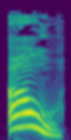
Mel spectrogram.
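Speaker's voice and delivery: high, loud surprised gasp of a word; bright sudden surprise. A narrator's reading. Surprised at meeting Mystic May.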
